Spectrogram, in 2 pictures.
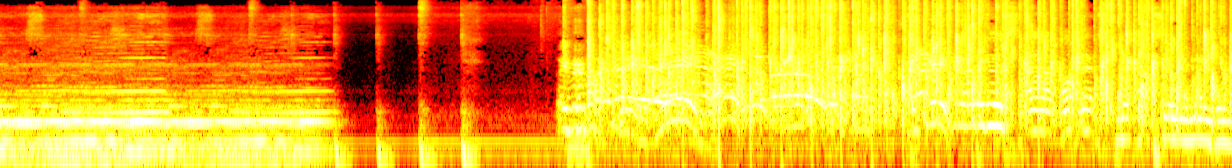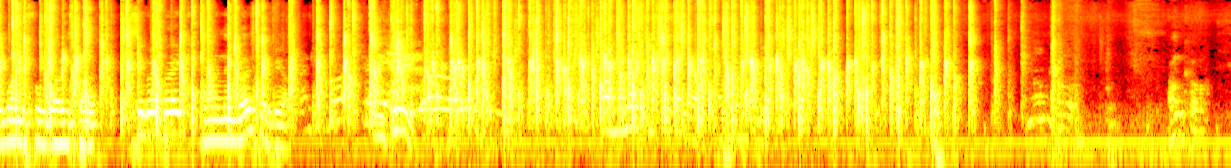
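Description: A sustained electronic drone of steady layered tones stops about four seconds in. After a brief pause the audience applauds with cheers and voices for about twenty seconds, dying away near the end. A low steady hum stays underneath throughout.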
